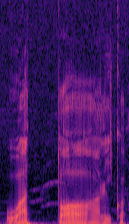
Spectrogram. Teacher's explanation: alif lam bertemu dengan huruf tho bacaannya huruf lam nya tidak jelas atau dilebur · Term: lamnya dilebur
